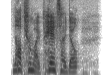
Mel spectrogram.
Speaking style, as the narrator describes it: Dean growled

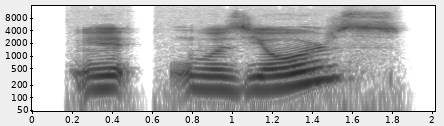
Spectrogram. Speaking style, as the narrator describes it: Lex asked weakly

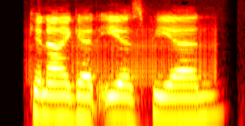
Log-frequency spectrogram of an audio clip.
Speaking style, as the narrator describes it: Corbin asked in his flat voice

